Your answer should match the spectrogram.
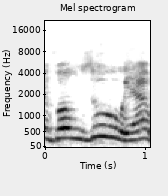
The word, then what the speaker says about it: bonjour: Kalau bonjour itu dibacanya bonjour ya, bonjour.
